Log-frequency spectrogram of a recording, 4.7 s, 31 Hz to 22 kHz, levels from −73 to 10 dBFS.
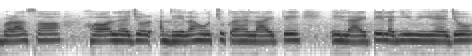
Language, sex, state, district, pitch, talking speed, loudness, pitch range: Angika, male, Bihar, Samastipur, 185 Hz, 190 wpm, -14 LUFS, 180-195 Hz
